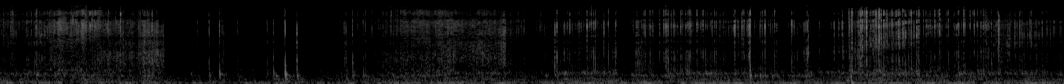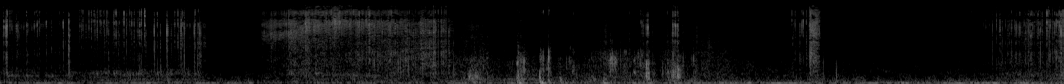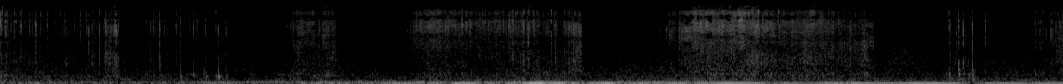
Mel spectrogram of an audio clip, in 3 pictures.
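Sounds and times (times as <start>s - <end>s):
fake nails scratching across concrete: 0.0s - 17.6s, 18.5s - 19.0s, 20.4s - 24.7s, 25.3s - 27.2s, 27.8s - 30.1s, 30.7s - 31.9s
low rumble: 24.7s - 28.2s.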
